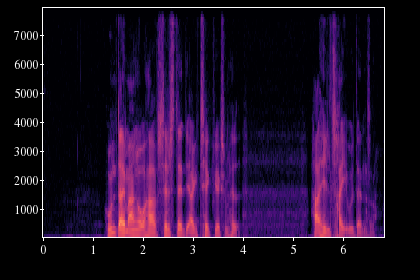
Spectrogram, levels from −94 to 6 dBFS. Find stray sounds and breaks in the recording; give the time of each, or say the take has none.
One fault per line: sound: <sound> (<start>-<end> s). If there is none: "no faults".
no faults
